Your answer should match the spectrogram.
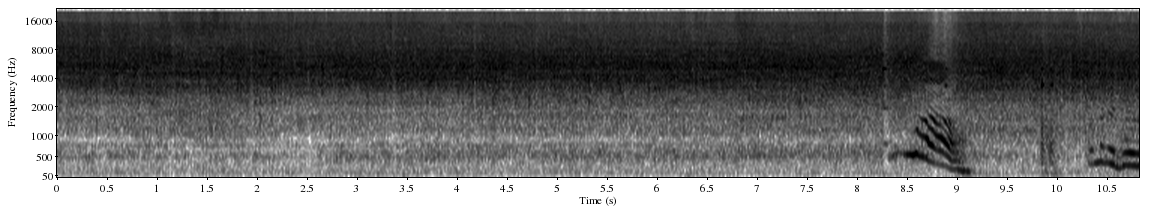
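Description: High-heat oil sizzling in a hot wok as chicken is stir-fried, giving a loud, steady hiss throughout with a few brief scraping, squealing stirs near the end.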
